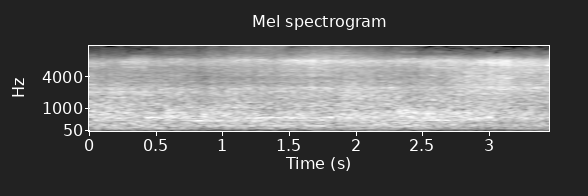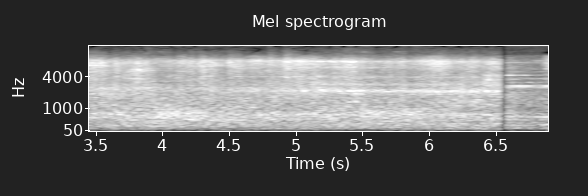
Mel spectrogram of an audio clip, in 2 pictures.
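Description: Koleje Mazowieckie electric multiple unit pulling out of an underground platform, a steady rumble of wheels and traction motors echoing off the station walls as the carriages and rear cab pass close by. The sound breaks off for an instant near the end.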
